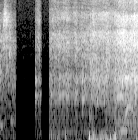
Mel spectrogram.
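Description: car

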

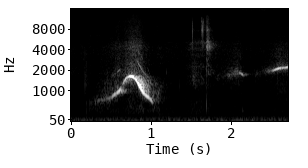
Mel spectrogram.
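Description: human whistling

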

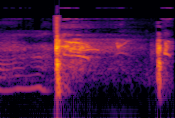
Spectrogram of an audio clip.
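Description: coughing

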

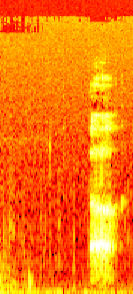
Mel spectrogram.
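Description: burp

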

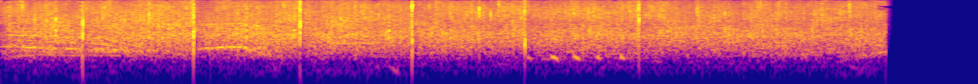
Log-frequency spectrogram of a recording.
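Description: audience clapping

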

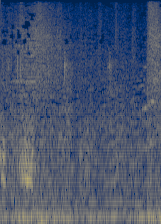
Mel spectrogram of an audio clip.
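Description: dogs barking

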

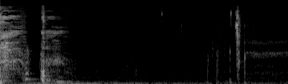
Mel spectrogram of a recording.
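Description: cough

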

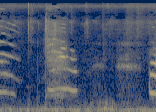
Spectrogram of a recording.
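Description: kitten meowing

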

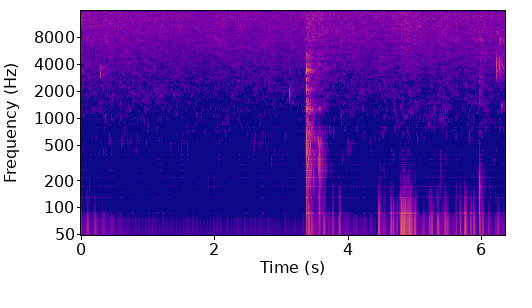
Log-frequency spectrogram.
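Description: sipping coffee

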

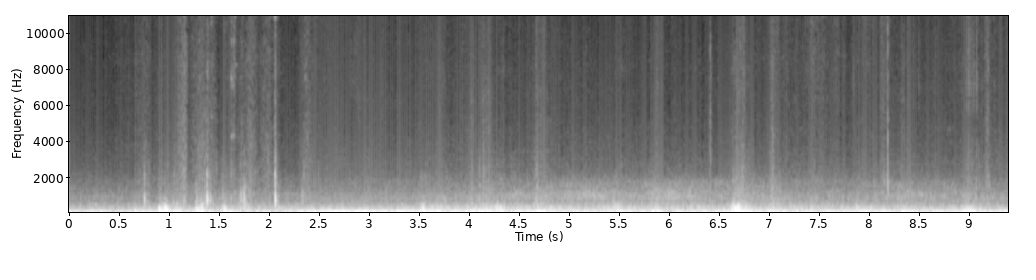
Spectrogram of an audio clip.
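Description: road traffic passing by

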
